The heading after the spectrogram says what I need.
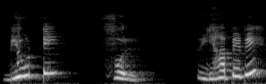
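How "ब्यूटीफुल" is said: Beautiful slowly split, gap after beauty; beautiful in two separated parts; pause mid-word. Shown as a demonstration. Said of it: "pause आता है".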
